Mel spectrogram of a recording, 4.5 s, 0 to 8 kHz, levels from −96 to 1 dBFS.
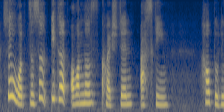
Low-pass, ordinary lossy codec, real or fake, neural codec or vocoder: none; none; fake; codec, 16 kHz, 0.5 kbps, FunCodec, trained on LibriTTS, 25 frames a second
